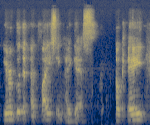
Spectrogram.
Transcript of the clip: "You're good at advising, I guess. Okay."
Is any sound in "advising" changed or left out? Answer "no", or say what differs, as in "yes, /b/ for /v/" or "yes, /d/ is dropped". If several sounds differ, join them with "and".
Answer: yes, /s/ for /z/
